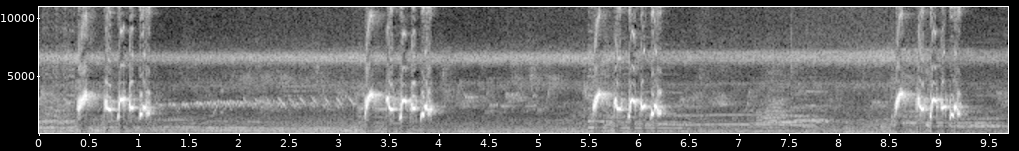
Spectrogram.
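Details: Red-whiskered bulbul song used to stimulate and train caged birds, four short bright phrases of five quick warbled whistles repeated about every three seconds, with faint softer birds and a steady high hum behind.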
